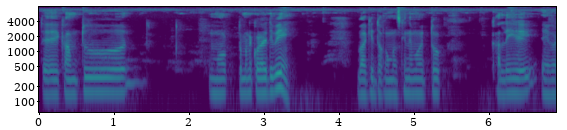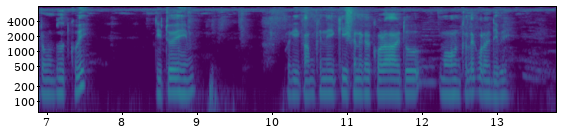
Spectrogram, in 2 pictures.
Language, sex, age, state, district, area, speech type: Assamese, male, 30-45, Assam, Goalpara, urban, spontaneous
